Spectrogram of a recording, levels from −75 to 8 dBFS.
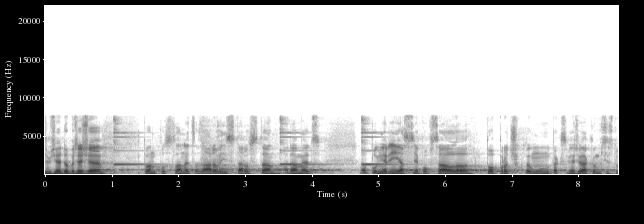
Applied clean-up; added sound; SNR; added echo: none; Bell; 16 dB; none.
